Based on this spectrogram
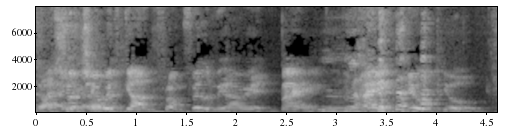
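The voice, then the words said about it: Silly put-on foreign accent. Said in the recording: “that stupid accent we put on”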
